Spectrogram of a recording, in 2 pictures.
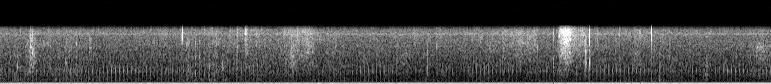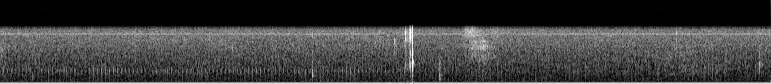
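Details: Indoors, a mother cat grooms her five-month-old kitten Ming. A continuous deep purr runs throughout, broken by a few brief wet licking clicks.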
